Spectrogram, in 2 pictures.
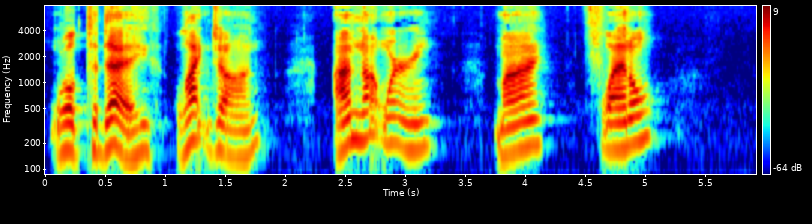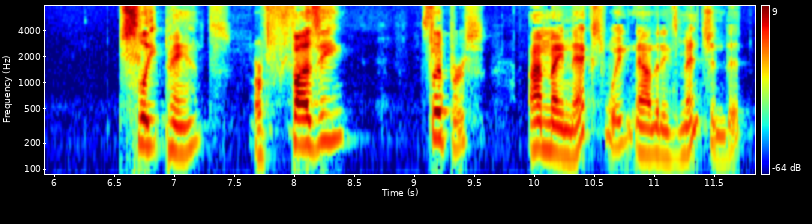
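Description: A middle-aged man with a raspy voice from allergies, preaching a folksy, emphatic sermon with slow drawn-out stresses. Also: sits high, lively intonation, a bit bright. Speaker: pastor.

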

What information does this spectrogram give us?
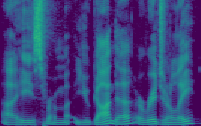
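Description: A man speaking as a church host, giving an informal, halting welcome to introduce a guest speaker. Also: medium pitch, sharp tone, no room sound.

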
